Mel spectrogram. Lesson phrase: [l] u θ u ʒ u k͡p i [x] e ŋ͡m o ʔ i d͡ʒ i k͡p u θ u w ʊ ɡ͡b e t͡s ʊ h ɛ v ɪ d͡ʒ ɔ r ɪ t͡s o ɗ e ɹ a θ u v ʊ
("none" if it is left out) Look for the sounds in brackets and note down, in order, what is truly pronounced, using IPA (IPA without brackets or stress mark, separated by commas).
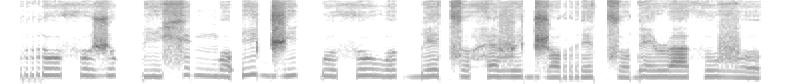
r, x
